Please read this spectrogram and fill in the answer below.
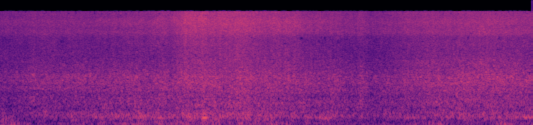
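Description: Sea waves washing against concrete tetrapods, with wind buffeting the microphone as a continuous rushing noise.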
